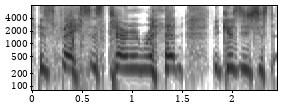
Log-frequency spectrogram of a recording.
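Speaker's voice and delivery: very high squeal, helpless with giggles; real hysterical laughing voice; crying with laughter. Real, not acted. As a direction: gasp out each phrase between laughs. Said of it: "I'm crying right now".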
